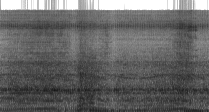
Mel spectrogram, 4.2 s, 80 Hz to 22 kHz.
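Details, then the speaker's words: Suzuki Shogun 125 with new spark plug, cleaned carburetor and normal 13–14 V charging: at low speed the engine surges and sags unevenly instead of pulling steadily; carb needle not following the slide. "tu tuh ya teman-teman suaranya ngayun ya jadi sendat-sendat gitu teman-teman enggak mbet enggak mbet cuman sendat"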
